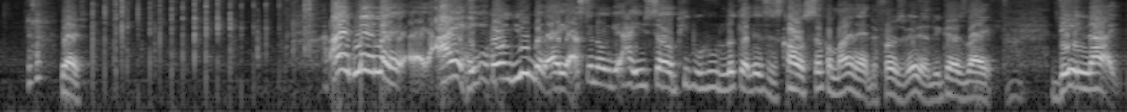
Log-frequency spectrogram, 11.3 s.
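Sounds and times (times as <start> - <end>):
speech: 0.3 - 1.0, 3.4 - 11.2
applause: 0.9 - 3.2.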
